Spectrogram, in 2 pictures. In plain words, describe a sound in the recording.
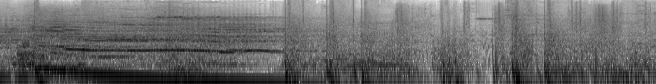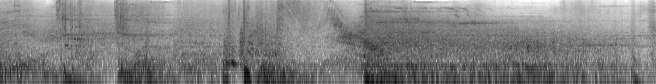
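Gunfire and energy blasts crackle in rapid bursts.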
